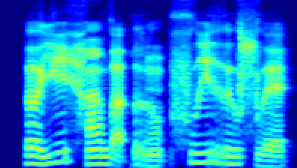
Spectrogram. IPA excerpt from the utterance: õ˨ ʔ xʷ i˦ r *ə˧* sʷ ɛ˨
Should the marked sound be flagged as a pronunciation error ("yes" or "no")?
yes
